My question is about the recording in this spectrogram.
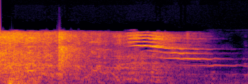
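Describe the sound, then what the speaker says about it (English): A cat meows in an old-time radio comedy, a drawn-out, wavering cry arriving near the end after a stretch of busy studio sound and voices. "There's a good kitty."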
